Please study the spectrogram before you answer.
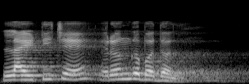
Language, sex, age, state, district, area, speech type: Goan Konkani, female, 30-45, Goa, Canacona, rural, read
